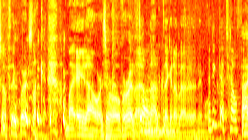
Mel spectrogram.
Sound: laughter

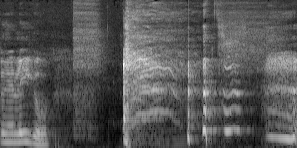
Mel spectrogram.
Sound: laughs

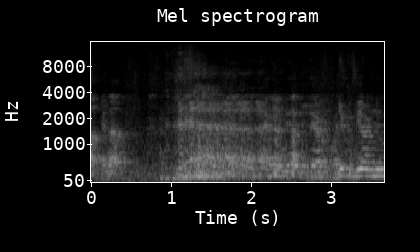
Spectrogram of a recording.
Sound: laughter

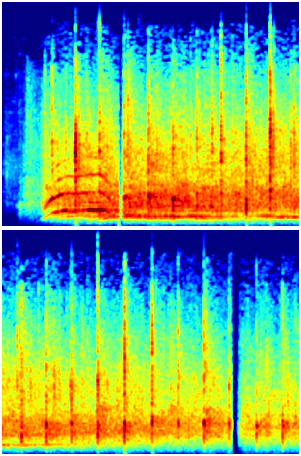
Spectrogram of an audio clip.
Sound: audience applauds; audience cheers

